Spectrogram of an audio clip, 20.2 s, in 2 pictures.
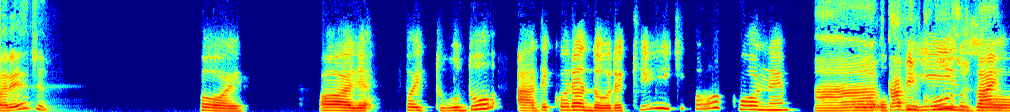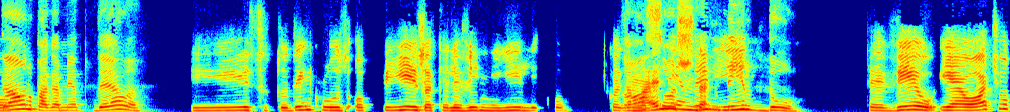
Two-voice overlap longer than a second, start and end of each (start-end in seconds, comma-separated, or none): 8.5-10.3, 16.3-17.6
